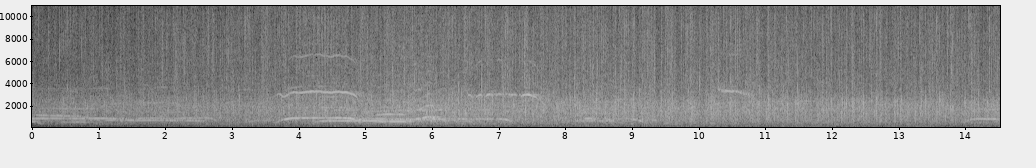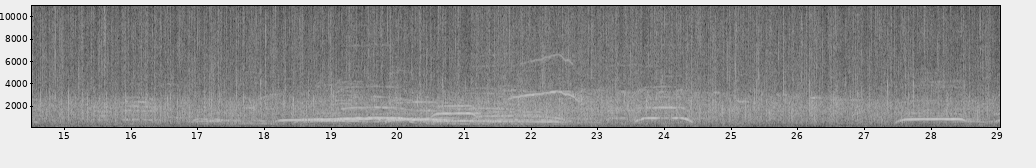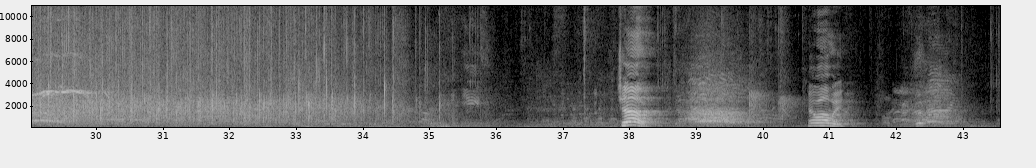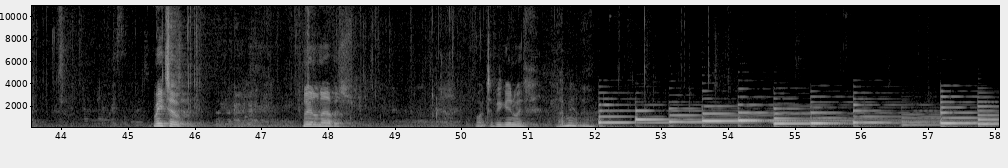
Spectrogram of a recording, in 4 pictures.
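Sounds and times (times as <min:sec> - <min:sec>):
audience applauding: 0:00.0 - 0:36.0, 0:38.1 - 0:41.2
shouts and whistles: 0:03.6 - 0:07.7, 0:18.1 - 0:26.4, 0:27.6 - 0:30.5.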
